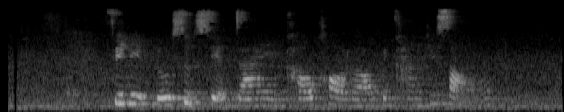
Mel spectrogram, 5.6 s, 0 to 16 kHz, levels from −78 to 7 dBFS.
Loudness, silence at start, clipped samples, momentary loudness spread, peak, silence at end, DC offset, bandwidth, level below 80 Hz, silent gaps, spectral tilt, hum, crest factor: -31 LUFS; 0.1 s; under 0.1%; 20 LU; -14 dBFS; 0 s; under 0.1%; 11.5 kHz; -76 dBFS; none; -4 dB/octave; none; 18 dB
